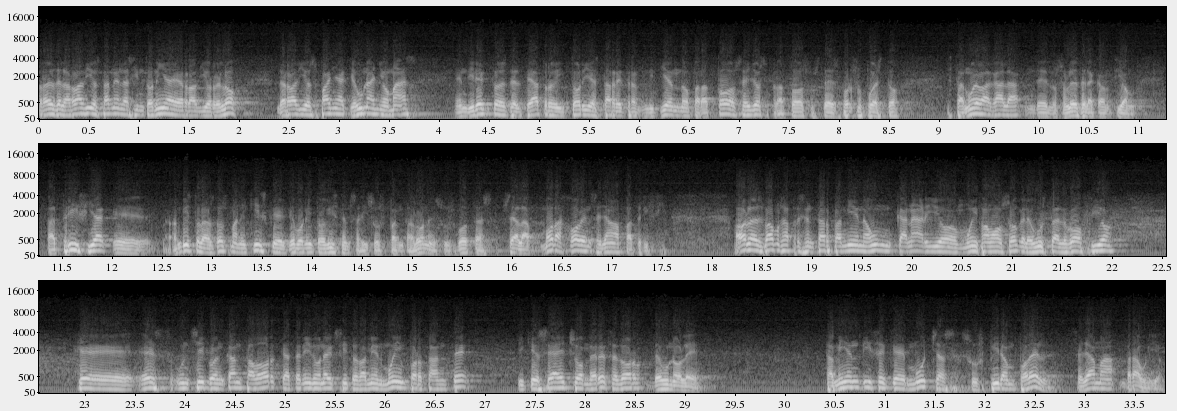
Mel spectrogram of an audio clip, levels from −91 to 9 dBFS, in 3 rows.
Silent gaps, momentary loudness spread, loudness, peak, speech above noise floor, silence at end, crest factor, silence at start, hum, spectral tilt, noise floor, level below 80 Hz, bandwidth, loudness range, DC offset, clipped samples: none; 7 LU; -15 LUFS; 0 dBFS; 26 dB; 0 s; 14 dB; 0 s; none; -10.5 dB/octave; -40 dBFS; -42 dBFS; 5.4 kHz; 2 LU; under 0.1%; under 0.1%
